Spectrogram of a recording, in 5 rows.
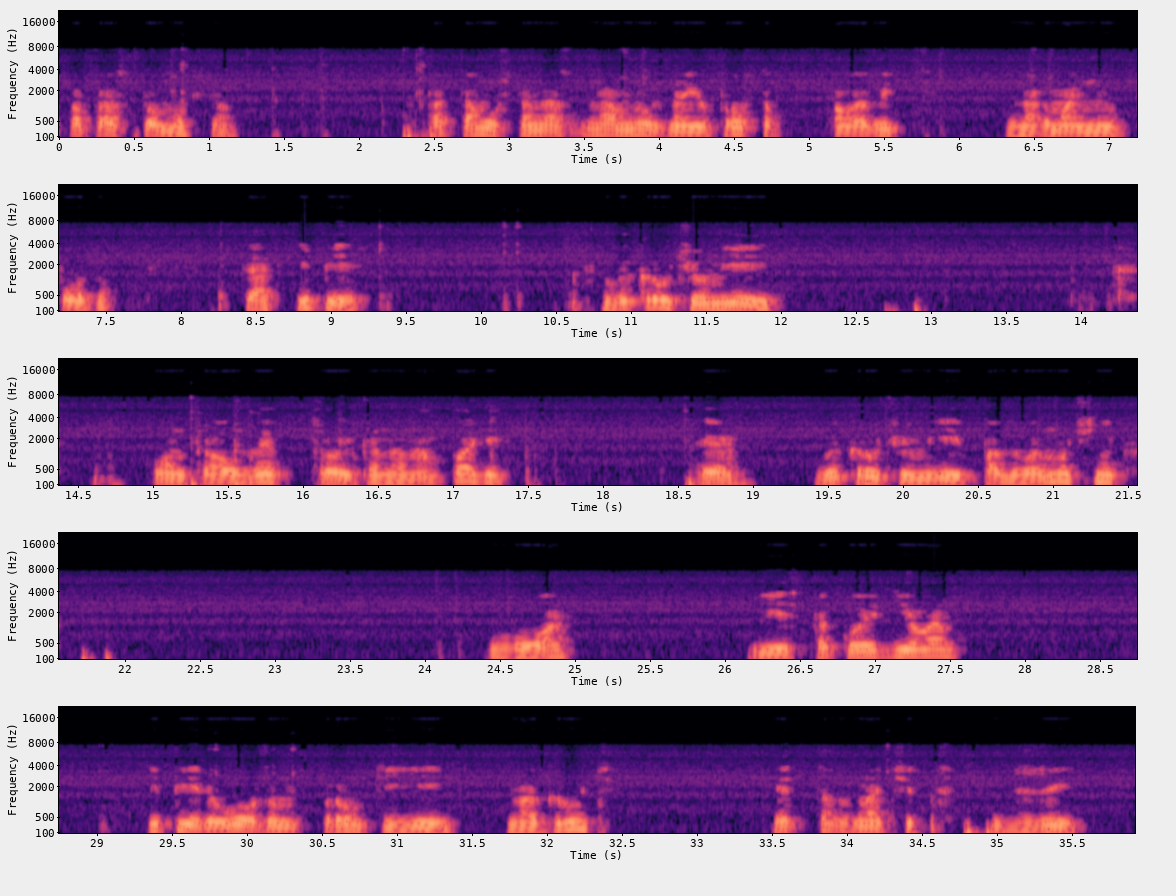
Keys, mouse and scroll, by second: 0.7 shift+click, 2.3 ctrl+shift+c, 6.4 click, 8.3 middle click, 10.2 click, 12.7 r, 15.6 ctrl+z, 16.2 KP_3, 18.6 r, 19.9 click, 20.9 click, 21.6 r, 24.2 click, 24.6-29.1 middle drag, 29.8 click, 31.0-34.5 middle drag, 35.0 g.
